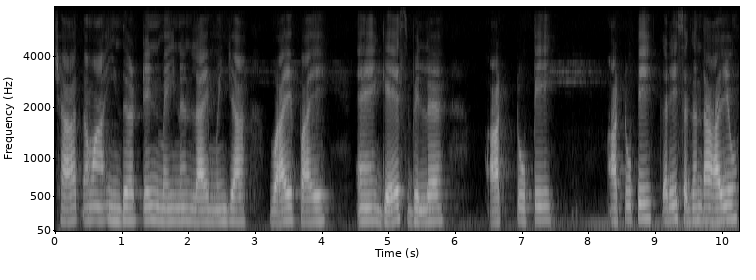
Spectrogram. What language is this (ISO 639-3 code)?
snd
